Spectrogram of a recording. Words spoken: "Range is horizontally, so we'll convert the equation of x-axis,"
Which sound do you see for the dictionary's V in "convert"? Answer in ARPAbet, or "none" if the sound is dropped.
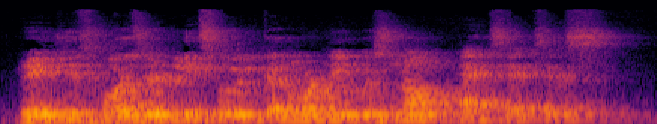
none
